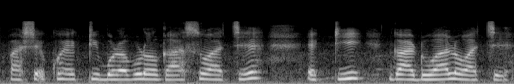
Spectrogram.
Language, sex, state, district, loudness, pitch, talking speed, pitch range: Bengali, female, Assam, Hailakandi, -16 LUFS, 235 Hz, 105 wpm, 220-250 Hz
